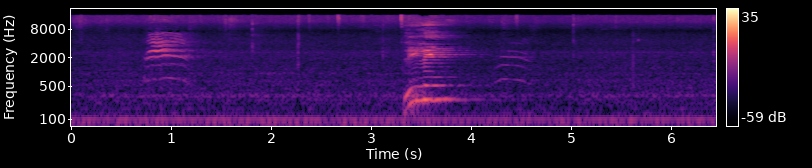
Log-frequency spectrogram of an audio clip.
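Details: Kittens ignoring a person who keeps calling them; thin, high meows rise and fall early and again near the end, with one loud human call in between over a steady low hum.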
